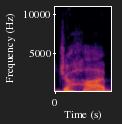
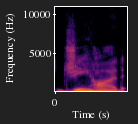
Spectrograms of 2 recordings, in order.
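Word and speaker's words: Jihaad: I thought it was Jahad, but then some people were saying, "No, it's Jihad." And I'm like I've heard both way like speaking of Jacob,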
